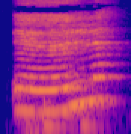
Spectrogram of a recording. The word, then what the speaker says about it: ölmek: Ölmek. Olmak ve ölmek farklı anlamları var. Telaffuzları farklı. Olmak, ölmek. Buna dikkat edelim.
